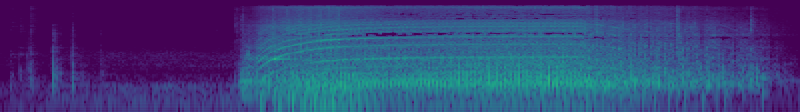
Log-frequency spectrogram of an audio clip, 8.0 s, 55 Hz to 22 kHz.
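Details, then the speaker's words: Blackmax mower that won't start, cranked during a compression test: even, regular cranking about three pulses a second with a strong beat on every stroke; 182 PSI, so the engine is not worn; normal compression. "so the reading is a staggering 182 PSI which has to be the highest reading I've ever seen on an engine for a mower that means this engine is not worn out in fact it is extremely healthy"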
